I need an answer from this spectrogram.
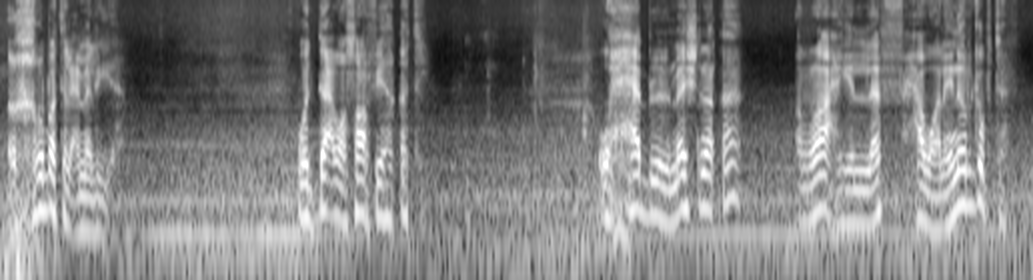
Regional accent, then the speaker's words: Kuwait; وإلى اليوم موجود في السجن المركزي عندنا في الكويت.

